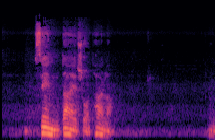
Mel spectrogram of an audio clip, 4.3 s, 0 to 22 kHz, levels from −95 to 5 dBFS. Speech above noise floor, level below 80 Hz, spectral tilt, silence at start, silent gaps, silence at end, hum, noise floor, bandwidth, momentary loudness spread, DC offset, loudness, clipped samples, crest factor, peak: 38 dB; -68 dBFS; -5 dB/octave; 0.5 s; none; 0 s; none; -65 dBFS; 13 kHz; 20 LU; under 0.1%; -28 LUFS; under 0.1%; 18 dB; -14 dBFS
